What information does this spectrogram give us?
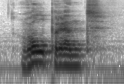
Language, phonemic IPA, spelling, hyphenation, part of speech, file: Dutch, /ˈrɔl.prɛnt/, rolprent, rol‧prent, noun, Nl-rolprent.ogg
- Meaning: film, movie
